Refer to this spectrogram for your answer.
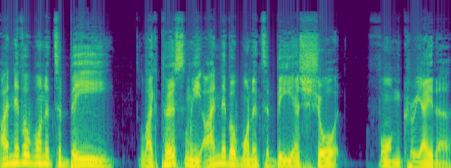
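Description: Recorded very cleanly against a silent background, a man at medium pitch speaks with lively intonation and very even loudness. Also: moderate pace. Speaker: YouTuber and DJ. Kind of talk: casual chat. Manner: laid-back, casual, uses slang like bro.

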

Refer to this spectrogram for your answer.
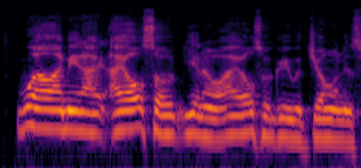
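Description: A man at a moderate pace, with ordinary pitch variation and a plain, everyday voice. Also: very clean recording, silent background. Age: 50s. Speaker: musician. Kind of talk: casual chat.

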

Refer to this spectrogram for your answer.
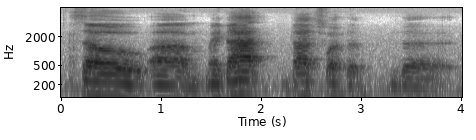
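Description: Amid noticeable background noise and audible room echo, a man speaks at a very slow pace, medium in pitch, with fairly even intonation. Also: long, frequent pauses. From Western Canada, British Columbia. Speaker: comedian. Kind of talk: casual chat.

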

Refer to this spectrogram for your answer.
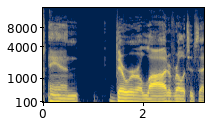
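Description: A man with an American accent and a very deep, low pitch speaks at a fairly slow pace. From US West Coast, Los Angeles. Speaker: voiceover artist, wedding guest storyteller. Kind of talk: casual interview. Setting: podcast microphone, remote recording.

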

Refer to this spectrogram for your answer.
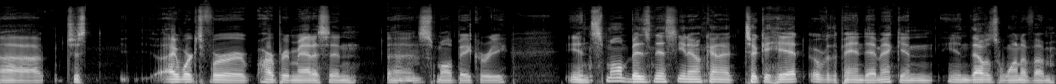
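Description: A man with a plain, everyday voice talks at a moderate pace with a fairly low pitch and fairly even intonation, in a dry, close sound with no echo. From Wyoming, Rocky Mountain US. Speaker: cinema employee, musician. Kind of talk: casual interview chat.

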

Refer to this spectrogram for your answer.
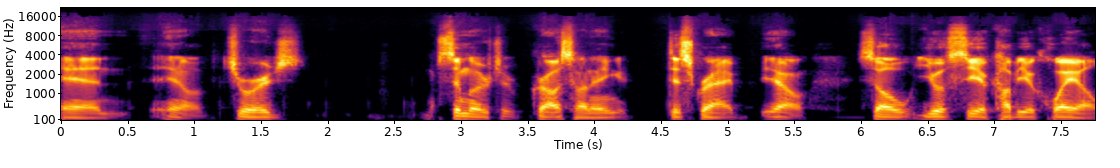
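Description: A man with an American accent, very deep and low-pitched, at a fairly slow pace with fairly even intonation. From Chicago. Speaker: bird hunter. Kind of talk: casual chat. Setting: hunting shack.

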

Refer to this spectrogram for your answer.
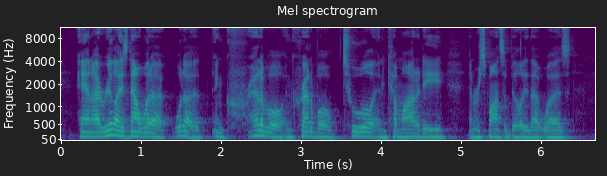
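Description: Speaking with an American accent, a man keeps a fairly quick pace with hardly any pauses. His medium pitch holds a fairly even intonation. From Santa Monica, California. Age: 50s. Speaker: former campus ministry leader. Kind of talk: casual interview.

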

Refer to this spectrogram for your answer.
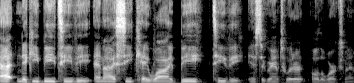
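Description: An ordinary speaking voice from a man with an American accent, fairly low in pitch, at a moderate pace with hardly any pauses, ordinary pitch variation and big swings in loudness, in a very clean recording with a silent background. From Long Island, New York. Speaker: actor and TV personality. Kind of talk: casual podcast interview.

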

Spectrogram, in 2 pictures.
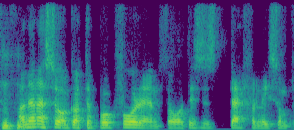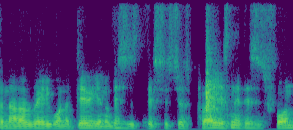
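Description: Speaking very fast with hardly any pauses, a man with a Liverpool accent keeps a medium pitch and fairly even intonation while his loudness swings widely. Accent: Scouse. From Liverpool, England. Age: 40s. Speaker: film director and actor. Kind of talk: casual interview chat.

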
